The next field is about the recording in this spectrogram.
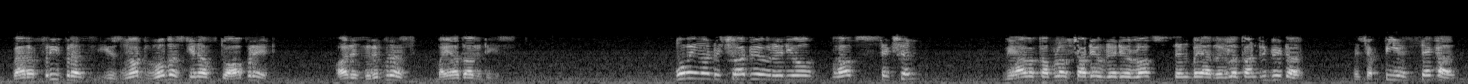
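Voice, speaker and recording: A man's voice: high-pitched, slight background noise. A man from India with a South Indian accent, hosting a scripted radio news digest over a shortwave radio transmission. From Chennai, India. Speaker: radio program host. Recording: tinny, phone-like shortwave digital radio reception.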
